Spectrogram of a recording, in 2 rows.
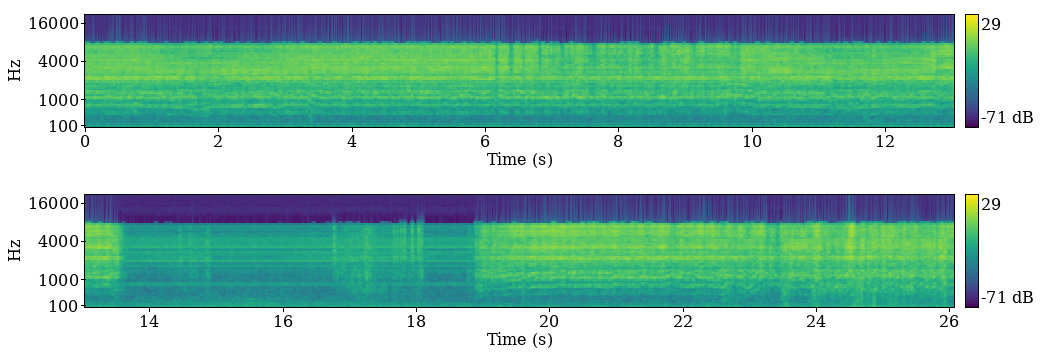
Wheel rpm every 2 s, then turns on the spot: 70, 70, 70, 70, 70, 70, 60, 0, 10, 30, 70, 70, 70.
none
